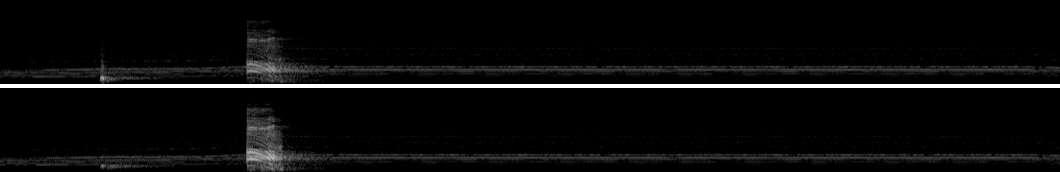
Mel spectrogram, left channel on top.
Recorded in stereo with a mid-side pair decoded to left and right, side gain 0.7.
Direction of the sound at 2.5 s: 40° right.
